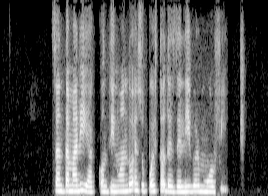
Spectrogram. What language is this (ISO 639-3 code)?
spa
